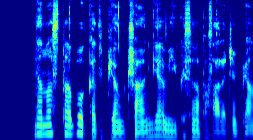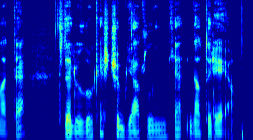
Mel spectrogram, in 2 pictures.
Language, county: Lithuanian, Šiauliai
